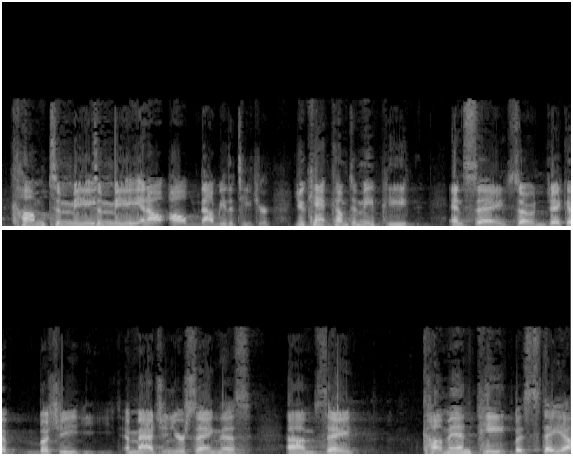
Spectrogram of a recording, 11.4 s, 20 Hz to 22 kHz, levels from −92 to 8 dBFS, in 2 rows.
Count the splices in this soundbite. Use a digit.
1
